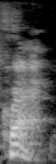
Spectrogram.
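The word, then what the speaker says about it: craic: Yeah, but it's pronounced crack.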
